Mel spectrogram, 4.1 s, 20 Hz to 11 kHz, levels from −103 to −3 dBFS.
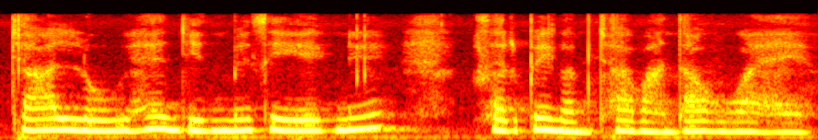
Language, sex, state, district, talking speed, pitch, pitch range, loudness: Hindi, female, Uttar Pradesh, Lucknow, 190 wpm, 250 Hz, 240-265 Hz, -14 LUFS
